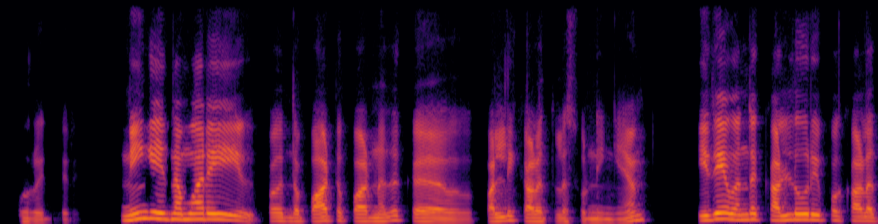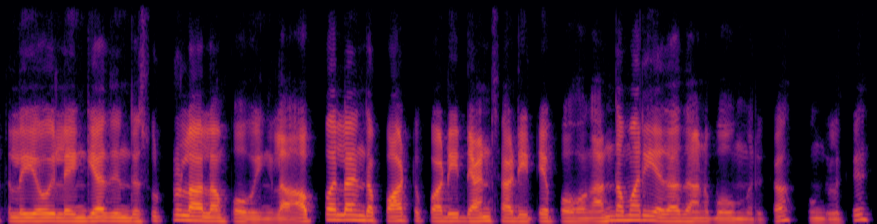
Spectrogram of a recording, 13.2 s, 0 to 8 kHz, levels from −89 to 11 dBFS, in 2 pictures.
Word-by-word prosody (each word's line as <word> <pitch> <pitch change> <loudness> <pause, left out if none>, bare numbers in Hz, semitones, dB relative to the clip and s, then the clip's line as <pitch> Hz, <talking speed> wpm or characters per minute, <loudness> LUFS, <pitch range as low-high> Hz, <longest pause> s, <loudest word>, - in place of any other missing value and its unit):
புரிது. 105 -2 -11 0.5
நீங்க 225 +4 +5
இந்த 195 0 +3
மாரி 200 0 +6 0.3
இப்ப 140 - -6
இந்த 130 0 -4
பாட்டு 140 +3 +3
பாடுனது 130 +4 0
க - - -8 0.6
பள்ளி 140 +5 +1
காலத்தில 120 -2 -1
சொன்னீங்க. 105 -2 -7 0.6
இதே 205 +6 +7
வந்து 185 +2 +2
கல்லூரி 180 +3 +4
ப - - -4
காலத்திலேயோ, 135 -2 +1
இல்ல 130 0 0
எங்கயாவது 135 +2 +2
இந்த 125 -1 -3
சுற்றுலாலாம் 145 -3 +1
போவீங்கள்ல, 110 -2 -2
அப்பல்லாம் 180 +6 0
இந்த 155 -2 -1
பாட்டு 145 0 +1
பாடி, 130 0 +1
டான்ஸ் 130 +1 +1
ஆடிட்டே 120 +1 -2
போவாங்க. 115 -1 -4
அந்த 165 +3 -1
மாரி 165 -2 0
ஏதாவது 125 -1 -1
அனுபவம் 110 -2 -6
இருக்கா, 105 +8 -8 0.2
உங்களுக்கு? 105 - -10
130 Hz, 160 wpm, -23 LUFS, 115-155 Hz, 0.6 s, இதே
